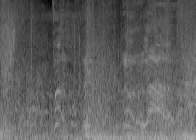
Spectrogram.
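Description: Fire bursts with a roar.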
